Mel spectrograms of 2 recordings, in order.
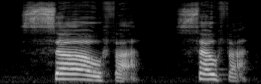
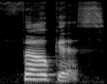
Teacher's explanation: I can feel my chin drop for that first syllable. That means it's the stronger syllable. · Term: accented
